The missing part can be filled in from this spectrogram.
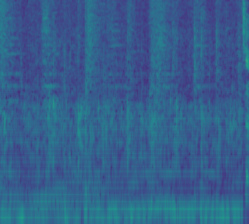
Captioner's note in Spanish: aplausos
